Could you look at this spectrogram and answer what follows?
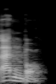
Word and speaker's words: Edinburgh: It's spelled Edinburgh, but it's pronounced Edinburgh.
